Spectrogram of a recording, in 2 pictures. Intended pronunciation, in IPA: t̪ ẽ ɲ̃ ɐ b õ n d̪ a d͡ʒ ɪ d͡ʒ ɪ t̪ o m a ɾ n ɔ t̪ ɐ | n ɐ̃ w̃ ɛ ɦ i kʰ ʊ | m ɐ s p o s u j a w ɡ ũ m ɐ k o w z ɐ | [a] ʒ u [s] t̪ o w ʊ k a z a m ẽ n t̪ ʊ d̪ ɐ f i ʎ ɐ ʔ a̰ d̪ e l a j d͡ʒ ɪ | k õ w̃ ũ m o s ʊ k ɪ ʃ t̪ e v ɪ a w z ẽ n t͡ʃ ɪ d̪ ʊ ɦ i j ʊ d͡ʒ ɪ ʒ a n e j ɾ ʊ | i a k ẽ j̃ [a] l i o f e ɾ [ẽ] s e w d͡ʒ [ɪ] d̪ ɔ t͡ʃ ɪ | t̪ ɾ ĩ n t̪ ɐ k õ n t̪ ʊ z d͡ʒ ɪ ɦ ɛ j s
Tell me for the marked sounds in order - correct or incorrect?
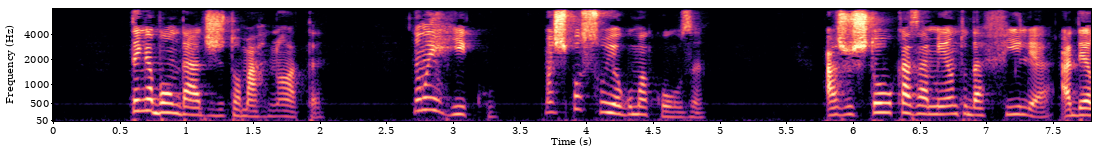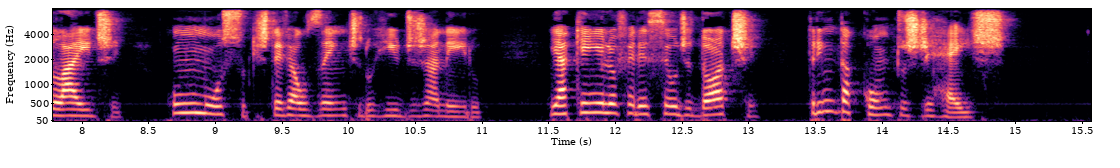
correct, incorrect, incorrect, incorrect, correct

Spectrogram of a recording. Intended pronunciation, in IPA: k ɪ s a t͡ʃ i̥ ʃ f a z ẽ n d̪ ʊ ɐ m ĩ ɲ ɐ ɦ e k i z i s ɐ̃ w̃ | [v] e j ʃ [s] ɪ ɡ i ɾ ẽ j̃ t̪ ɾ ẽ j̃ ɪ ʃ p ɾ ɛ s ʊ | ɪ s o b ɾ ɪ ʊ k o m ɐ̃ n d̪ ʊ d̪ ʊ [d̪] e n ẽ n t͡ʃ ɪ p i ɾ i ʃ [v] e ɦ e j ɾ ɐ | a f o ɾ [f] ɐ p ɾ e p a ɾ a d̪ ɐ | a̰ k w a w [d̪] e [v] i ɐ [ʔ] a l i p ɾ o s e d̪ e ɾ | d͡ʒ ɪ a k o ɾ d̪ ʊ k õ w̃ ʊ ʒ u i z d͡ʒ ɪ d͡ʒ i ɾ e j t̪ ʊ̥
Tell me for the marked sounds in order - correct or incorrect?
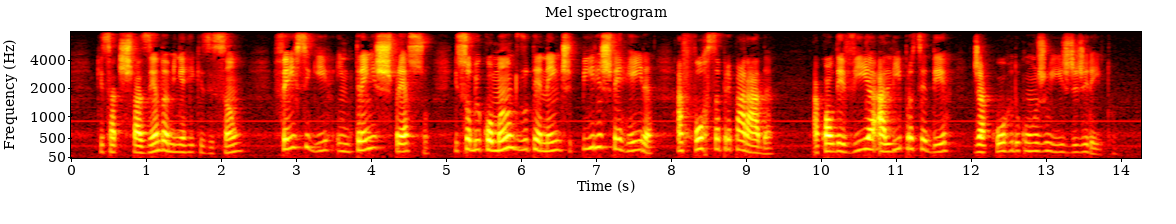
incorrect, correct, incorrect, incorrect, incorrect, correct, correct, correct

